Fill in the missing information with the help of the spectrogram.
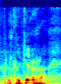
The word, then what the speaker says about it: Keturah: Keturah. That's how you say it in Hebrew.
